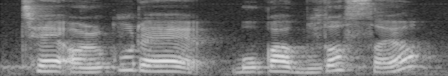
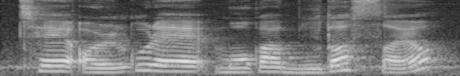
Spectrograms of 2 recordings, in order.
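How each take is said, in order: No difference in how they are said.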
